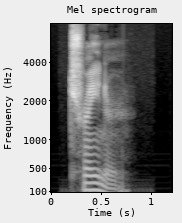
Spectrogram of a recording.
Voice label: "trainer", voice

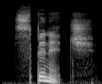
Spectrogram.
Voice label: "spinach", English voice

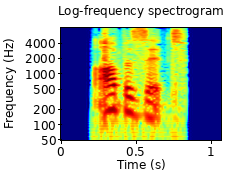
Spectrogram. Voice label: "opposite", English voice

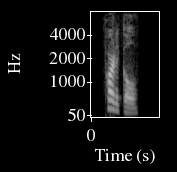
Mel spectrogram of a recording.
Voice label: "particle", English, voice

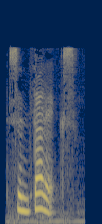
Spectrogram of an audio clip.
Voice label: "synthetics", English word

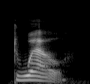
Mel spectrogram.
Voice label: "dwell", English

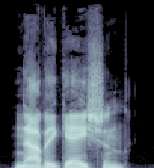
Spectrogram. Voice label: "navigation", voice

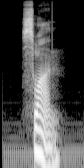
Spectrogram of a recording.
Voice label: "swan", English

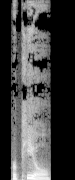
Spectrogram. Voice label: "repeal", English

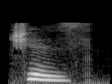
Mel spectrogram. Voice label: "chizz", English

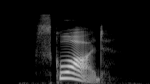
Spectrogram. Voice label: "squad", voice

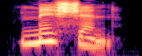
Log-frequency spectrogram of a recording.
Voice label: "mission", voice, spelling

